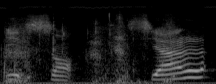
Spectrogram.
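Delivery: very slow, drawn-out dictation of ESSENTIAL; syllable by syllable. Real, not acted. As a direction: break ESSENTIAL into separate, stretched syllables. Spelling it out while typing.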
